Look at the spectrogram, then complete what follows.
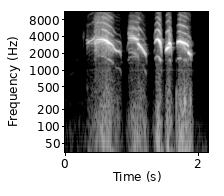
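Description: Small birds chirp in a short, clear burst: two longer, falling whistled notes followed by three quick, bright chirps, with no voices or other noise around them.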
